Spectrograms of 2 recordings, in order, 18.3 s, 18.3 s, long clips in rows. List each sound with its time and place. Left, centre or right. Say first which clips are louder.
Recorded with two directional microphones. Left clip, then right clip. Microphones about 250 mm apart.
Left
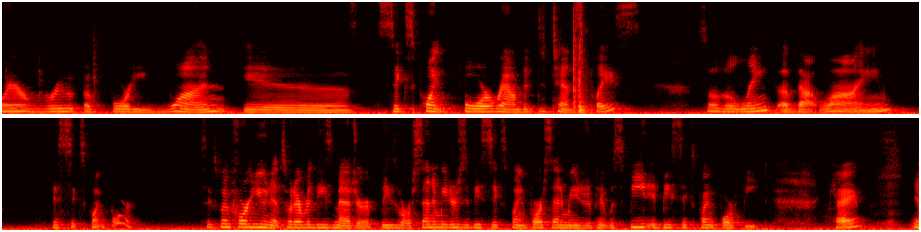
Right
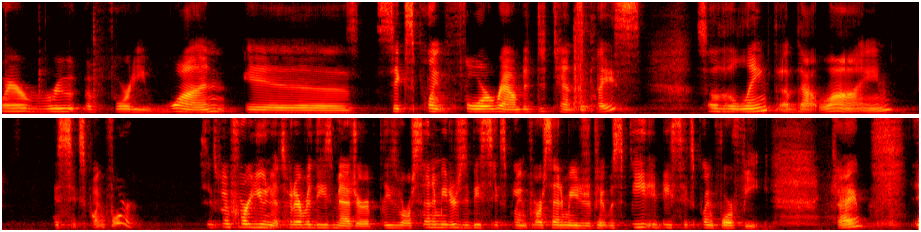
0.0 s speech: right 6 dB; centre
6.7 s a woman's voice: right 5 dB; right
